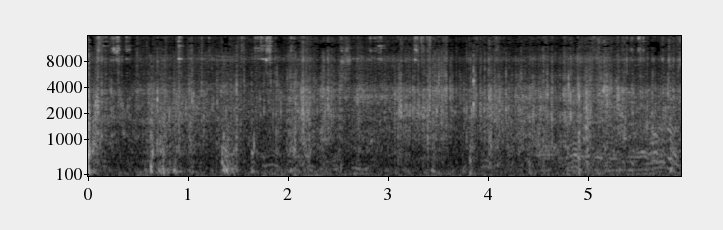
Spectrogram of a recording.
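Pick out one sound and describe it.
A cardboard box scrapes and thumps as it is lifted.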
